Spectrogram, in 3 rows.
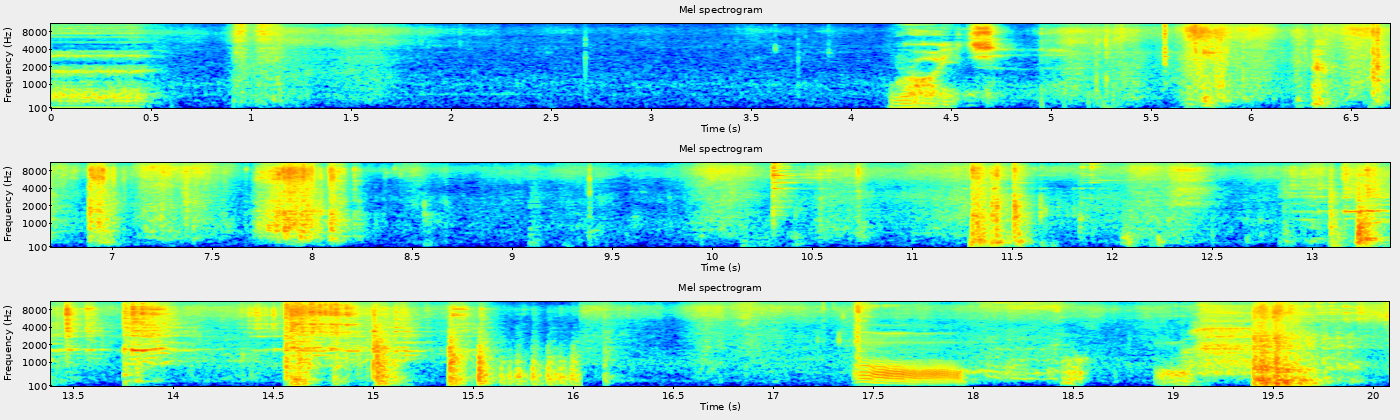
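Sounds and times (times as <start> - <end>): hard objects clinking and clattering: 7.7 - 8.4, 12.8 - 16.1.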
